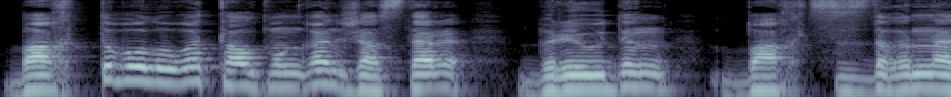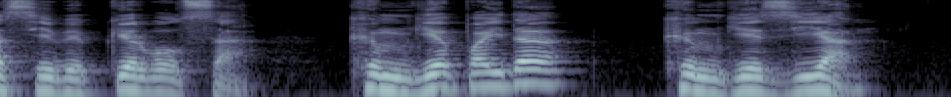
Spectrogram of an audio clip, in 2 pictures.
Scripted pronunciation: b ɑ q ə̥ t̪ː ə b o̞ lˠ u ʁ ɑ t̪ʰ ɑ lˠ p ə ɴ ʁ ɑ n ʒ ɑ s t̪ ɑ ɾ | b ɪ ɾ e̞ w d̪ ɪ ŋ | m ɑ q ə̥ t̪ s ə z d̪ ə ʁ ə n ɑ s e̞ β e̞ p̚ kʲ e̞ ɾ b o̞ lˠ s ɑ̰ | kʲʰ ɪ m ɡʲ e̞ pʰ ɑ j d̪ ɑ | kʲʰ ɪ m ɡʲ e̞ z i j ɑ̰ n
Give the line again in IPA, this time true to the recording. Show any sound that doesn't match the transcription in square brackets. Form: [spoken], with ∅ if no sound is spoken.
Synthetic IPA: b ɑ q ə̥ t̪ː ə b o̞ lˠ u ʁ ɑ t̪ʰ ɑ lˠ p ə ɴ ʁ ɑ n ʒ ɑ s t̪ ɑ ɾ | b ɪ ɾ e̞ w d̪ ɪ ŋ | [b] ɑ q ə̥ t̪ s ə z d̪ ə ʁ ə n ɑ s e̞ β e̞ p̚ kʲ e̞ ɾ b o̞ lˠ s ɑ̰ | kʲʰ ɪ m ɡʲ e̞ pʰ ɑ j d̪ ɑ | kʲʰ ɪ m ɡʲ e̞ z i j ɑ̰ n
